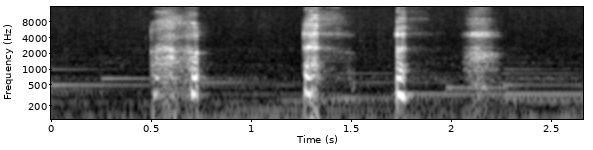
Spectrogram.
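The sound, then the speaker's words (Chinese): Faint, deliberate coughing comes from a voice playing the rose in a reading of The Little Prince: four short, breathy coughs, the last one softer. “花用刻意的咳了几声，好让王子感到内疚。”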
